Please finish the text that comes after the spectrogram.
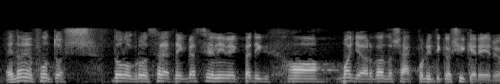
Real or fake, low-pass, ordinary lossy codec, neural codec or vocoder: real; 5.4 kHz; none; none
